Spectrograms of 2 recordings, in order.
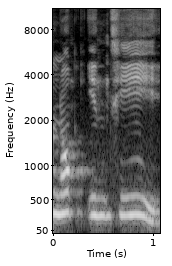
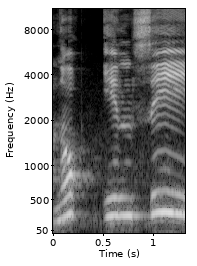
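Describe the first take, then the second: First: The second syllable starts with a t sound. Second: The second syllable starts with an s sound. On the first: The speaker calls it wrong. "เราจะไม่พูดว่านกอินทีนะคะ" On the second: The speaker calls it right. "แต่เราจะบอกว่านกอินทรี"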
